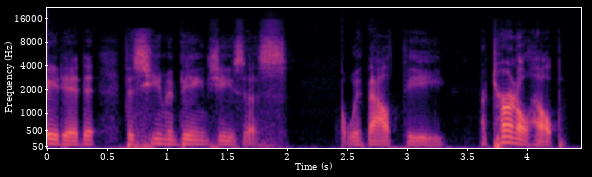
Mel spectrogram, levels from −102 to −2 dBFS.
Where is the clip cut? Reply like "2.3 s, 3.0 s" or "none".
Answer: none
